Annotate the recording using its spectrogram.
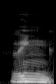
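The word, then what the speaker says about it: wring: निचोड़ना, रिंग। इसमें भी W silent है, यहाँ से पढ़ेंगे रिंग।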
